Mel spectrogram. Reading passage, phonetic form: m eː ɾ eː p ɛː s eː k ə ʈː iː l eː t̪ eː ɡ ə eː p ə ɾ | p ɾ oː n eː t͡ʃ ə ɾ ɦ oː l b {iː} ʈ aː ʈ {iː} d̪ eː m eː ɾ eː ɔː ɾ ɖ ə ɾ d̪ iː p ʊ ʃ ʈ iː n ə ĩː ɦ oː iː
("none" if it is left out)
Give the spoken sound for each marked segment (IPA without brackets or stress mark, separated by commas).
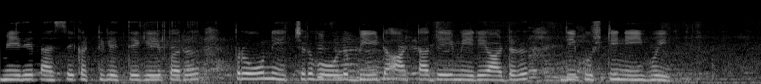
iː, aː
